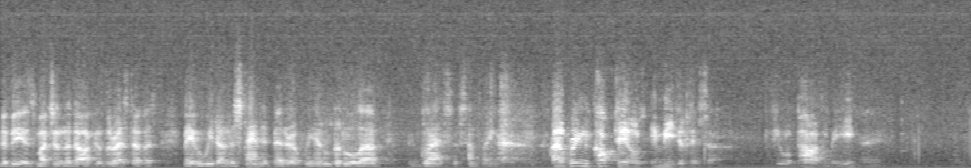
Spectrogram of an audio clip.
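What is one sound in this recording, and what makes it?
A man speaks quietly, heard through an old, hissy film soundtrack.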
